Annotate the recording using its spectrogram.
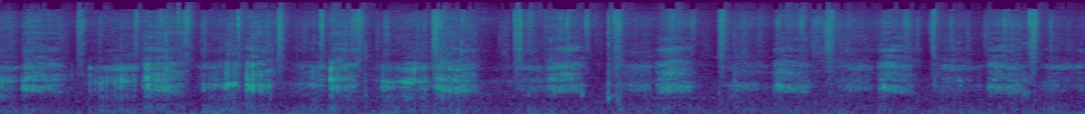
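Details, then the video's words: Pet dog named Kan, sulking after coming home from Gageodo, gives short repeated mid-pitched grumbling bursts with harmonics, about one and a half per second, irregular in spacing, over low indoor rumble. "드디어 가거도에서 집으로 왔슈 ㅎㅎ 우리 칸이 삐짐"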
